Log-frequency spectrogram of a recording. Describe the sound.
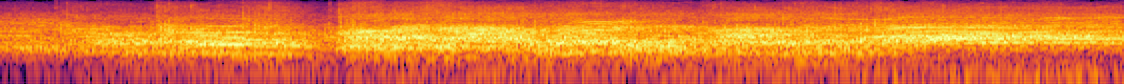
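A concert audience in Alvéolos cheers and shouts to surprise a singer on his birthday. The many voices form a sustained, loud roar, with a short dip early on before the cheering swells again.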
